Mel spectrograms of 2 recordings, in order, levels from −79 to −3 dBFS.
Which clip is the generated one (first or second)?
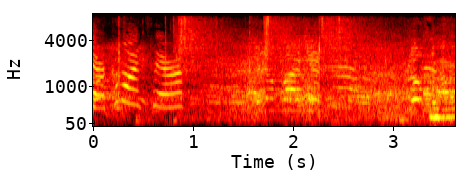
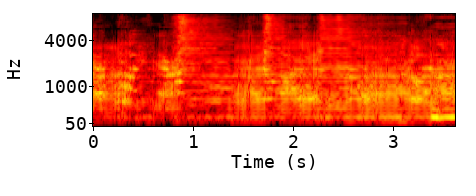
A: second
